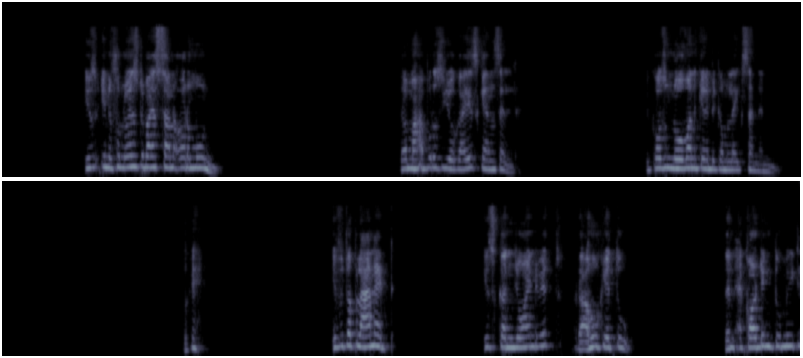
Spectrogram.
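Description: A man speaks calmly through an online call, in short bursts with pauses.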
